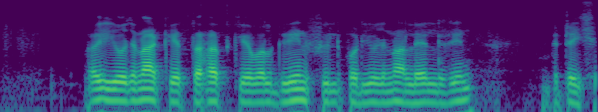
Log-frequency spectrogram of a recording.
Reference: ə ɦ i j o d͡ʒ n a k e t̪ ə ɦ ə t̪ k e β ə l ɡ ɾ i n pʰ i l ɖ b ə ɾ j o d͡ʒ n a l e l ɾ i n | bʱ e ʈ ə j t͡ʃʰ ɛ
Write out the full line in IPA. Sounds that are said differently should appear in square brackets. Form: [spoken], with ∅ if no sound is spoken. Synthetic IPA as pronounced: ə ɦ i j o d͡ʒ n a k e t̪ ə ɦ ə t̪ k e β ə l ɡ ɾ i n pʰ i l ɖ [p] ə ɾ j o d͡ʒ n a l e l ɾ i n | bʱ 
